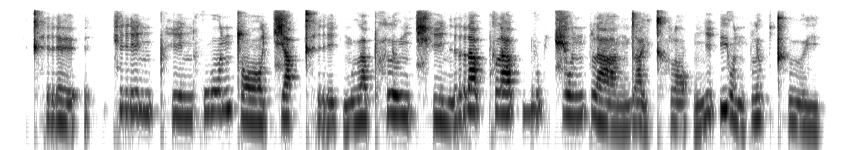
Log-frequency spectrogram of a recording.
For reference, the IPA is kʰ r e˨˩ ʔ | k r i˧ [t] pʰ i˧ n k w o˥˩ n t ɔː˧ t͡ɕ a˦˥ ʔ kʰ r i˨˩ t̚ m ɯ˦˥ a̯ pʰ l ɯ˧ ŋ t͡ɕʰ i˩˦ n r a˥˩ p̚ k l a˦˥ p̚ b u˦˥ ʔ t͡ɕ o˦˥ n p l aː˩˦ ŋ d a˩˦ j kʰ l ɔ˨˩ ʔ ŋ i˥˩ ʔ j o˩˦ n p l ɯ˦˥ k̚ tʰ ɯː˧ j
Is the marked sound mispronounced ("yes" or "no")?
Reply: yes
